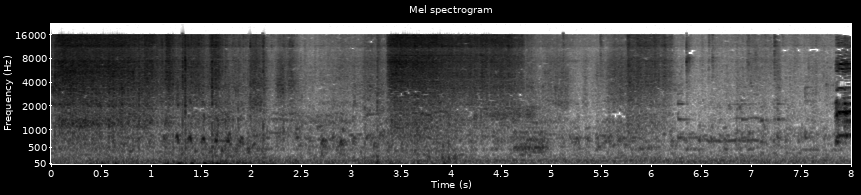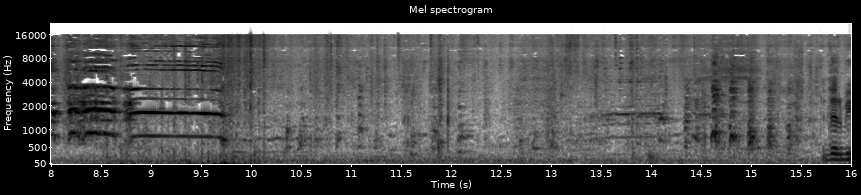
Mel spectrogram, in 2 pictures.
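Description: Mixed grain poured from a plastic tray into a plastic chicken feeder, a rattling hiss in two pours during the first five seconds. About eight seconds in, a rooster crows once, loudly, for about two seconds.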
